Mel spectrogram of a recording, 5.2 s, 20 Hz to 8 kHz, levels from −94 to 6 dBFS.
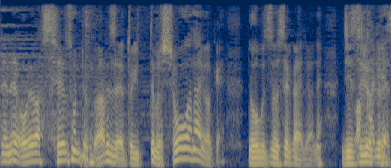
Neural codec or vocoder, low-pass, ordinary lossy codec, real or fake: vocoder, 44.1 kHz, 128 mel bands every 256 samples, BigVGAN v2; 7.2 kHz; none; fake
